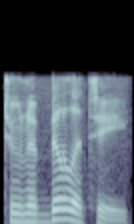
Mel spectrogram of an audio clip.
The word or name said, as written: tunability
